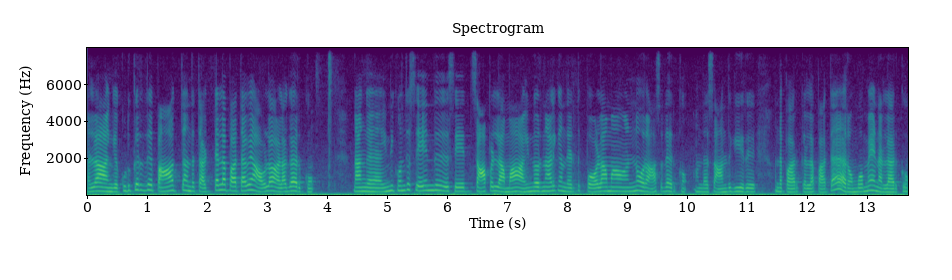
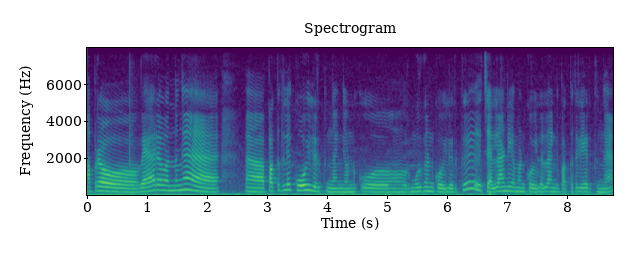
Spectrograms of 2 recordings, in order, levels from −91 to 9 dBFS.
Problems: none marked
